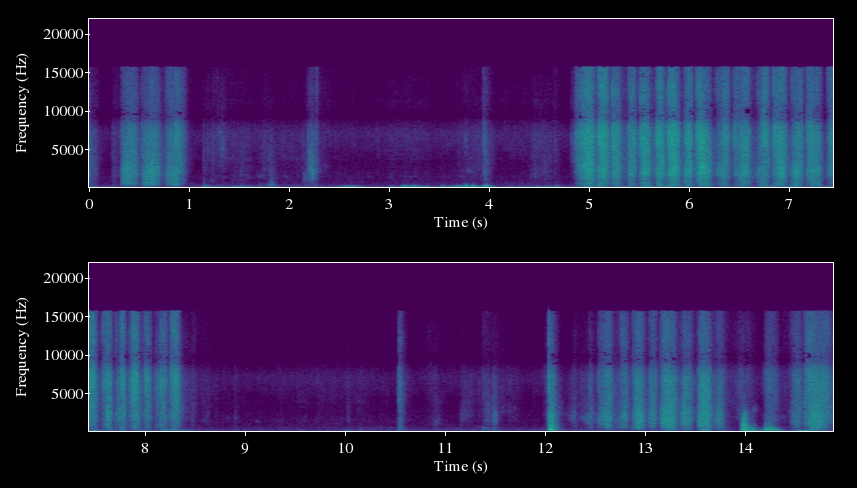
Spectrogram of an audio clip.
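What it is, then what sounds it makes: Wool pile rug being scrubbed. A kneeling person scrubs a large dirty patterned wool pile rug in red, navy and beige, partly folded over on a wet concrete floor, working its surface and folded underside with a small white handheld brush. Rapid, bright, bristly rubbing strokes come in dense bursts. The scrubbing stops for a few quiet seconds, then resumes in quick rasping strokes.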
